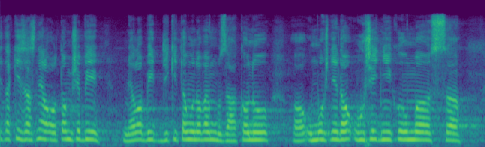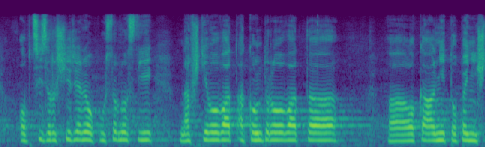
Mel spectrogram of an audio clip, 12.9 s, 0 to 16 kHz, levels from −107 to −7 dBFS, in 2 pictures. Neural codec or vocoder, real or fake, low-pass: none; real; 10.8 kHz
